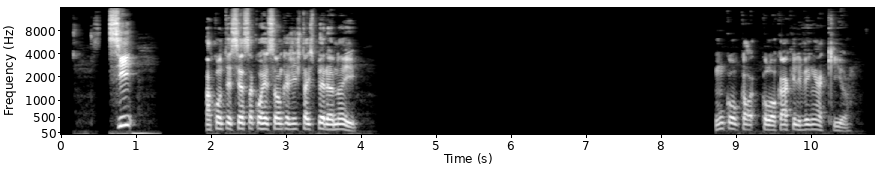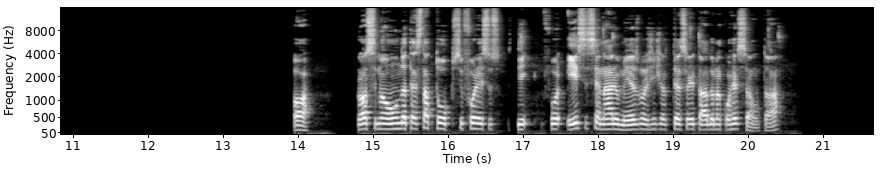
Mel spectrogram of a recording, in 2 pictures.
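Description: A man speaks calmly and close to a microphone, in bursts with pauses.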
